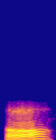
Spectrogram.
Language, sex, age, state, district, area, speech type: Gujarati, male, 45-60, Gujarat, Aravalli, urban, conversation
